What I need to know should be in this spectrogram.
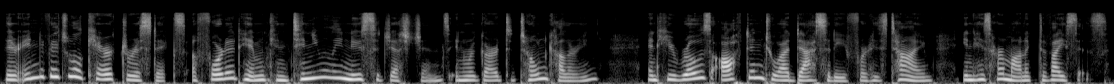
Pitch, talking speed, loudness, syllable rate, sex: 220 Hz, 140 wpm, -17 LUFS, 5.0 syllables/s, female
